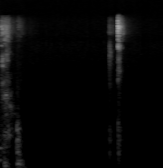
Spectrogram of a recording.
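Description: Two quick computer mouse clicks about one and a half seconds in, the second louder, otherwise near silence. They come as a shared screen is switched to another browser tab.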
